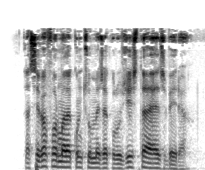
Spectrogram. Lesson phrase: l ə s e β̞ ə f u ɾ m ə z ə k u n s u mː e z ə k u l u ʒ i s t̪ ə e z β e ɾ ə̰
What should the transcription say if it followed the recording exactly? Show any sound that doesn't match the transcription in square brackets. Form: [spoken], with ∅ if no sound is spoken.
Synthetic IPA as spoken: l ə s e β̞ ə f [o] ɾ m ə [ð] ə k u n s u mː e z ə k u l u ʒ i s t̪ ə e z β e ɾ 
